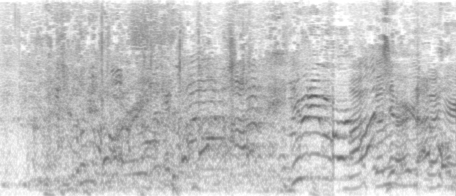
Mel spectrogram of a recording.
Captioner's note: laughter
